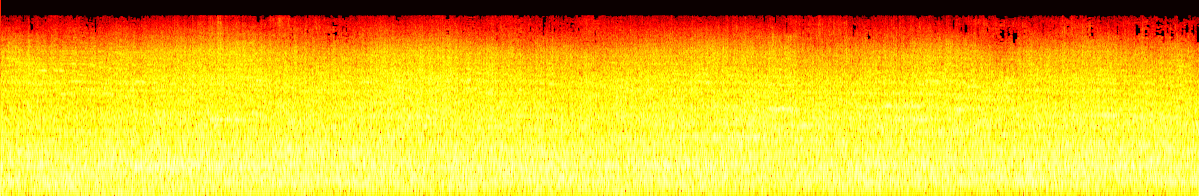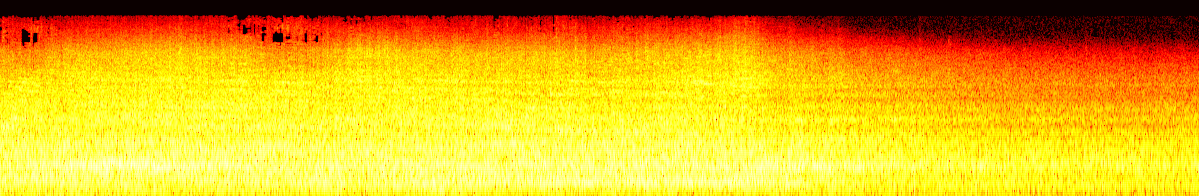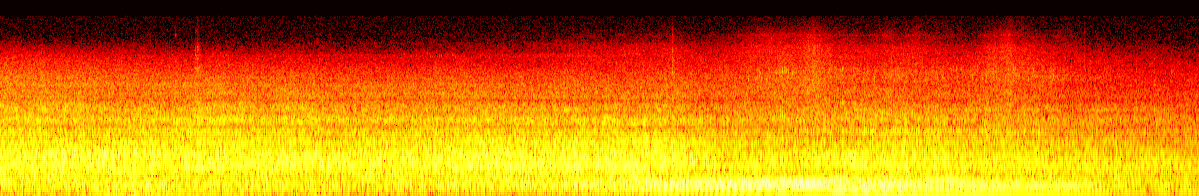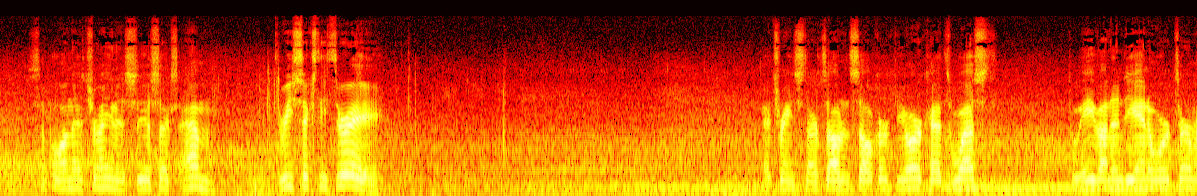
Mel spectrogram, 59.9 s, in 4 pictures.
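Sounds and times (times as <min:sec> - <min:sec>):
freight train rolling past: 0:00.0 - 0:59.9
road vehicle engine speeding up: 0:36.1 - 0:45.3, 0:56.1 - 0:59.7.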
